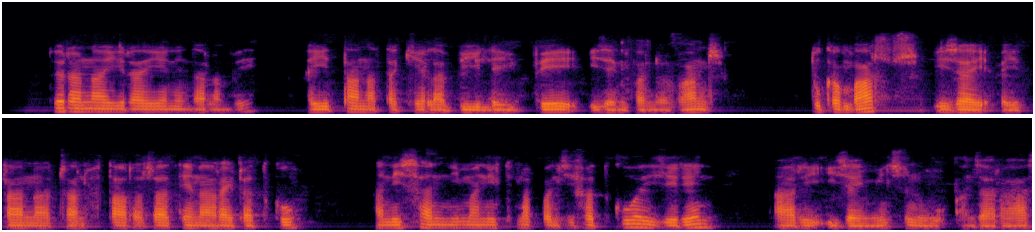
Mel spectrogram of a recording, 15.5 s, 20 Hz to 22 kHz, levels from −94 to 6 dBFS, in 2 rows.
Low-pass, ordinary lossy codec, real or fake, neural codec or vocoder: 7.2 kHz; Opus, 32 kbps; real; none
